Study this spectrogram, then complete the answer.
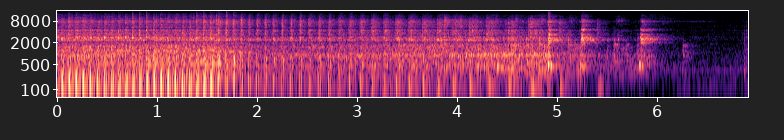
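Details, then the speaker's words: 10 HP Kohler K241 single-cylinder engine after fitting a modern plastic mechanical fuel pump, running out of fuel at shutdown: fast, even thumping slows and breaks into a few ragged gasps as it sucks air, then stops; fuel starvation. "anybody who's ever owned one of these they say they love that last few gasps when it's sucking air"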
